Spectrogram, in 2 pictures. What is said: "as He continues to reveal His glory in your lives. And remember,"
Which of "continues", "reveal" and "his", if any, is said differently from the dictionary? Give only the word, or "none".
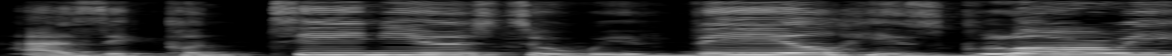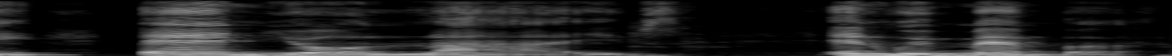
none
